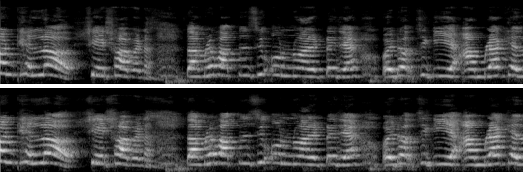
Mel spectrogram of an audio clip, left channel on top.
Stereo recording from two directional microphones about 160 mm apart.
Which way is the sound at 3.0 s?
20° left (ahead or behind).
